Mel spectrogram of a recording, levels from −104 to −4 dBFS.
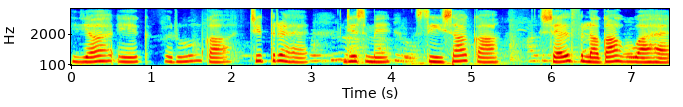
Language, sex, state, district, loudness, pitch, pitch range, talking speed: Hindi, female, Jharkhand, Palamu, -17 LUFS, 250 Hz, 235-280 Hz, 105 wpm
